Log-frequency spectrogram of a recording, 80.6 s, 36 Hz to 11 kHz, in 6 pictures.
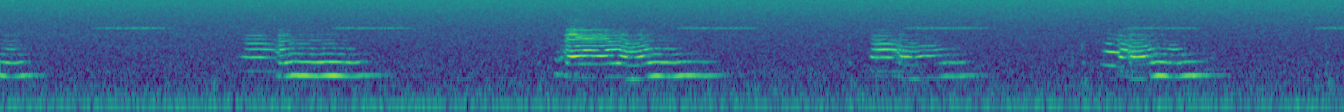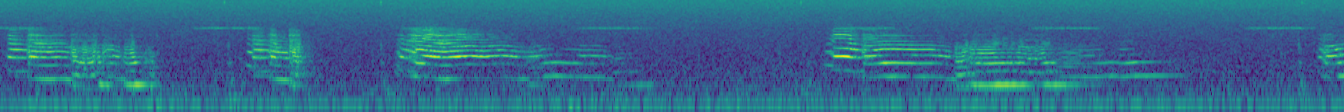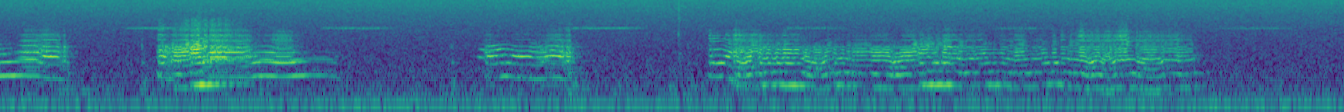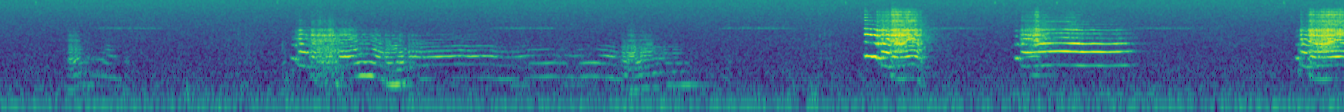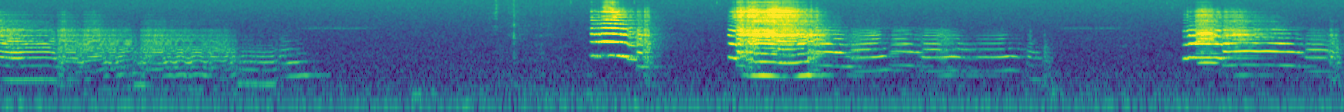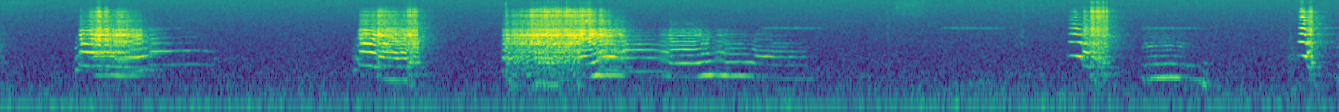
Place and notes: {
  "title": "Mladinska, Maribor, Slovenia - late night creaky lullaby for cricket/4",
  "date": "2012-08-10 00:20:00",
  "description": "cricket outside, exercising creaking with wooden doors inside",
  "latitude": "46.56",
  "longitude": "15.65",
  "altitude": "285",
  "timezone": "GMT+1"
}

